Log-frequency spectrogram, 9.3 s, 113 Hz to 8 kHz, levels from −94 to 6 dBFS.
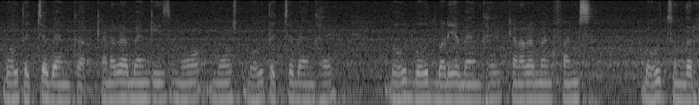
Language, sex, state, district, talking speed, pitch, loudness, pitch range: Hindi, male, Maharashtra, Solapur, 150 wpm, 140 Hz, -43 LUFS, 135-145 Hz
